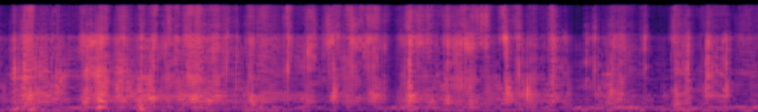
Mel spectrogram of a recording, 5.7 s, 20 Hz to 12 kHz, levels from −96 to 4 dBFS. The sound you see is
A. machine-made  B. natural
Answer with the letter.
A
